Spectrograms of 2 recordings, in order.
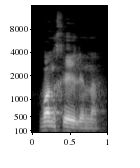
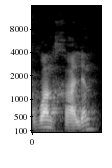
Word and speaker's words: Van Halen: Отец Ван Хейлена был классическим музыкантом, один из лучших кларнетистов в Европе, Ян Ван Хален, а голландцы именно произносят фамилию как Ван Хален, это американцы говорят Ван Хейлен.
